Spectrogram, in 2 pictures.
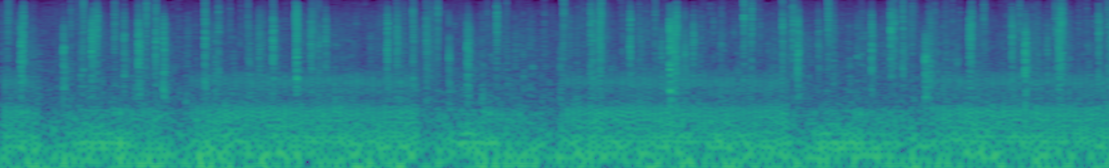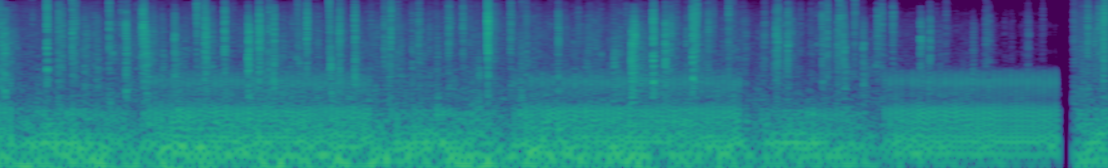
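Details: Cat curled up beside a fireplace in a cozy winter hut, purring steadily in a low pulsed rumble that swells and pauses with each breath roughly every second and a half, over constant crackling and snapping of burning logs.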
